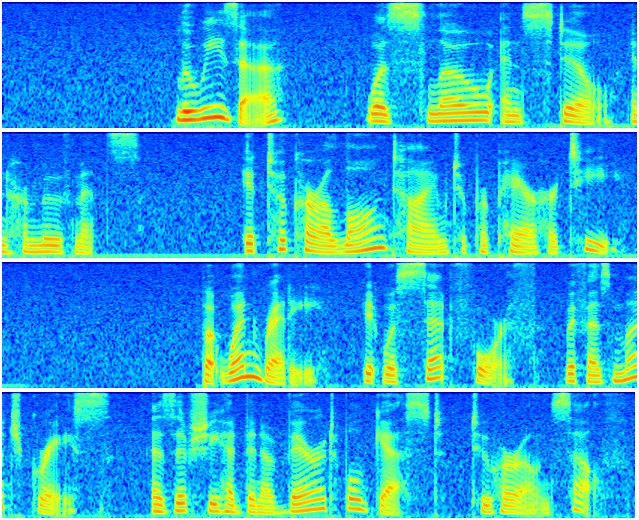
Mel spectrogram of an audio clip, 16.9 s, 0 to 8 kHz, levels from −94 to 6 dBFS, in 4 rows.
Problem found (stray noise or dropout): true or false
false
